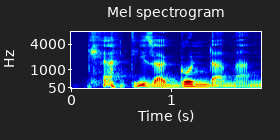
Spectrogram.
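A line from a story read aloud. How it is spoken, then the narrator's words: Laughing. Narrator (German): lachte Woldemar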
